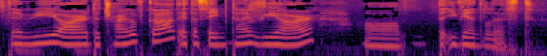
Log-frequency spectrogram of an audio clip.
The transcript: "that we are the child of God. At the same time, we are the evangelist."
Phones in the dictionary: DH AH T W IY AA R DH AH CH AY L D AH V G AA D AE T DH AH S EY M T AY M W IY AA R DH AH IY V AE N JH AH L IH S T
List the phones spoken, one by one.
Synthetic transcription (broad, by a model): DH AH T W IY AA R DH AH CH AY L AH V G AA D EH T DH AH S EY M T AY M W IY AA R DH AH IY V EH N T L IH S T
